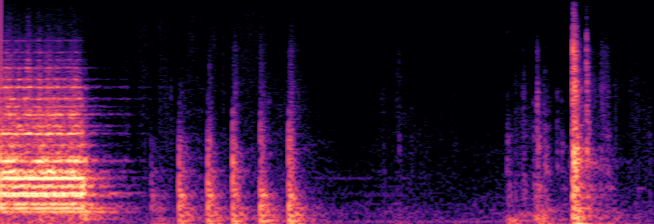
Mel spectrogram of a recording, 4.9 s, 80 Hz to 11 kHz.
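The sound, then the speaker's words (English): Five firm, evenly spaced knocks rap on the wooden door of the Pope's chamber, in a 1492 scene where an Italian barber is called to cure Pope Pius VIII, after a brief loud opening burst; then a few softer knocks and one heavier thud follow a pause. No one speaks. “And I began with the Italian barber, who in 1492 was called in to cure Pope Pius VIII, and who was met at the door of the Pope's chamber by a suspicious cardinal.”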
